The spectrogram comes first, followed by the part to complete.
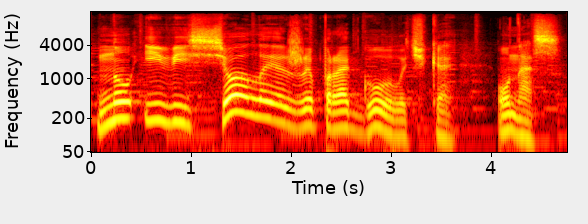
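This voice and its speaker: A man narrating a humorous story expressively, with a wry, theatrical manner and deliberate pauses. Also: mid-range voice, expressive, faint music behind. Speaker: audiobook narrator.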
